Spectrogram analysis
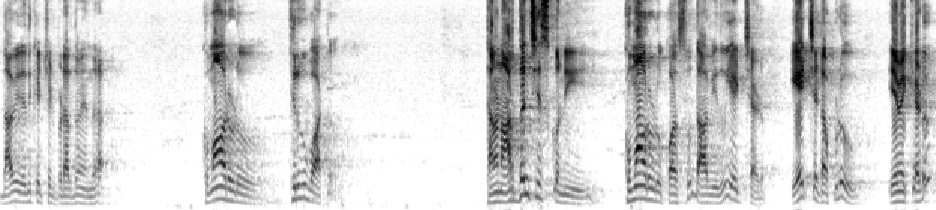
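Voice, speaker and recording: Animated preacher in an echoing hall. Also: male voice, medium pitch. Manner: animated preaching, calls for audience responses; mixes English phrases into his preaching. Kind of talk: sermon. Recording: long hall reverb.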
